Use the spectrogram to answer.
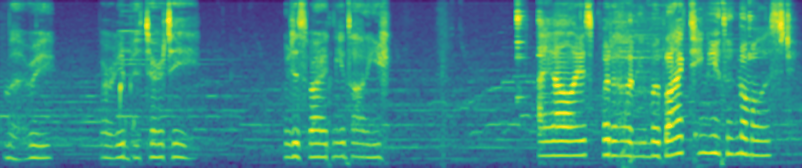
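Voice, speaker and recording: A woman's voice: high voice, flat delivery, normal speed, long pauses, faint music behind. A tired, sleepy woman chatting casually and rambling on a livestream as a VTuber. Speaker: VTuber streamer and amateur voice actor.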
